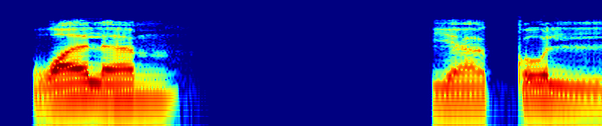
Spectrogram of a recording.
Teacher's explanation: Walam Yakullahu. Skip the noon because noon is sakin and the next letter is mushaddad. So we'll skip this noon because it's a sakin letter.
